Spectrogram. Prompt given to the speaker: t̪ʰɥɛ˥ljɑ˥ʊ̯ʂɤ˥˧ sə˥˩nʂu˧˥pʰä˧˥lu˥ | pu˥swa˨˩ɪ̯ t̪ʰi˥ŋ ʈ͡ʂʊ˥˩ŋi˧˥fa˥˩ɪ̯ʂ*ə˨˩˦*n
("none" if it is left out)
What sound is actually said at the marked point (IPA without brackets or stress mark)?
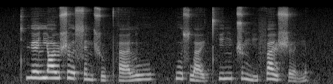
ə˨˩˦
